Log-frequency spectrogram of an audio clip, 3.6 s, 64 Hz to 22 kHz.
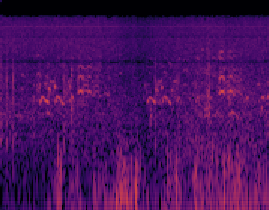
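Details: Greater white-fronted geese under the spring moon in the Dannenberger Marsch on 25 March 2013; short, yelping, upslurred calls sound faintly and repeatedly over a strong low rumbling background.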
